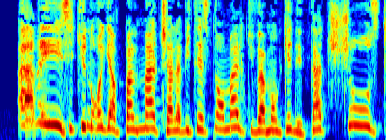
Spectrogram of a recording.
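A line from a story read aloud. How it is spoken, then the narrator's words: Shouted. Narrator (French): cria Hermione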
